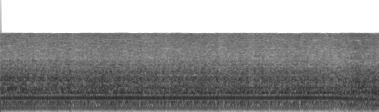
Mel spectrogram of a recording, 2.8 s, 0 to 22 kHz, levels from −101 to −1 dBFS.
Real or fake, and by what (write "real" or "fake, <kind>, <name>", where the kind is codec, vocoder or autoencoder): real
